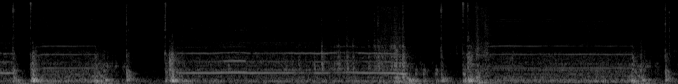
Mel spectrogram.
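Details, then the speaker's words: GMC Yukon/Tahoe rear door after replacing the failed window regulator with a Dorman regulator and motor: steady, even motor whir on each window travel, stopping cleanly at the ends with no grinding or clicking; the window works properly. "in the way, moving pretty good."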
